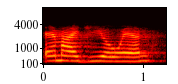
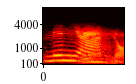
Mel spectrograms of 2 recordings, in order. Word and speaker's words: Mignon: From, I can spell it, but I never can pronounce it. It's M-I-G-O-N, something like that. Migon or Mina. Mignon. Mignon.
